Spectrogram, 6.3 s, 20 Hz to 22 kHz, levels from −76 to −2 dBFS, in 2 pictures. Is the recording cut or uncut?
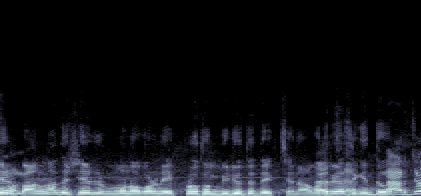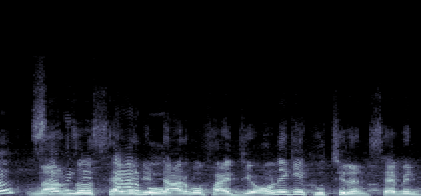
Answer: cut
